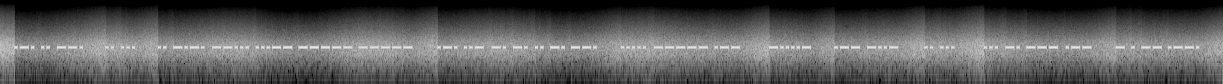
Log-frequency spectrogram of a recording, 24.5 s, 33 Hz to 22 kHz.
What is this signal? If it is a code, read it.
Morse code, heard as a keyed tone, hand-sent with a paddle, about 22 wpm, 570 Hz, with radio static and a narrow filter. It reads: RIG IS IC7300 RUNNING 50W - WX IS SNOW TEMP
